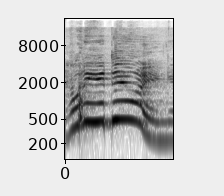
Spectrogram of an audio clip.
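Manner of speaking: high, loud mock disbelief; baffled outcry. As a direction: imitate a bewildered crowd's protest. Acts out everyone's baffled reaction to Lupin.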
